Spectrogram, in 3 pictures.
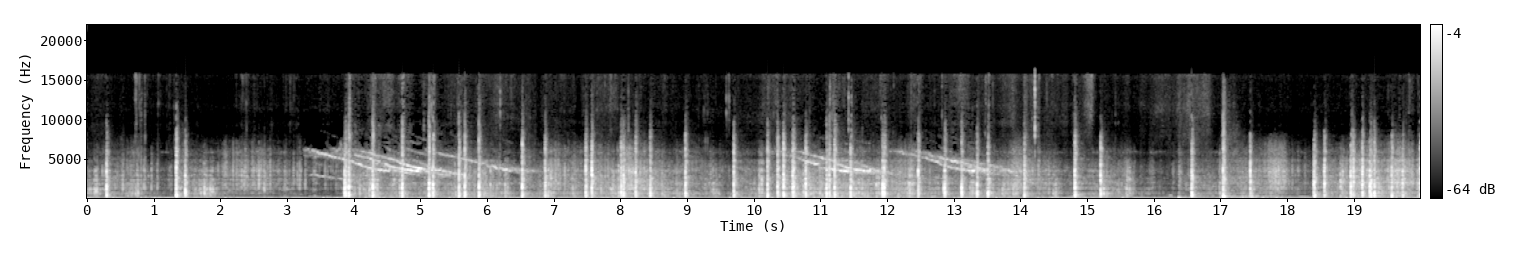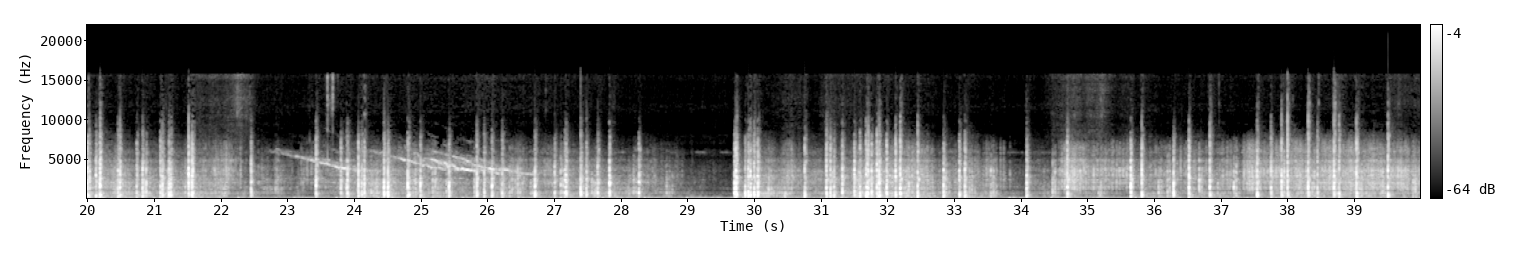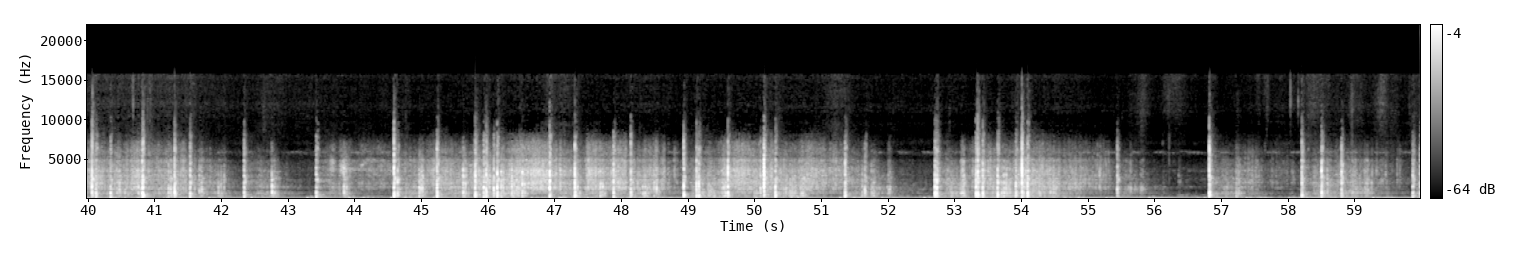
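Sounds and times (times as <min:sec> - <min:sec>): fireworks bangs and crackling: 0:00.0 - 0:59.9
falling firework whistles: 0:03.2 - 0:29.1.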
